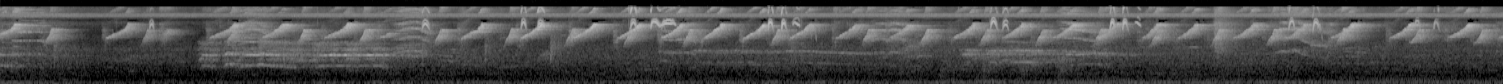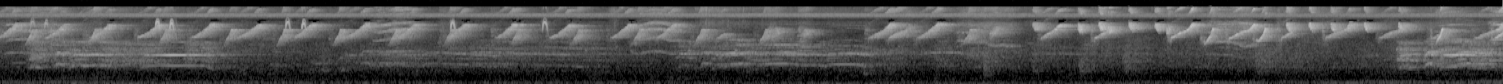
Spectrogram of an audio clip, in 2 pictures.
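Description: Forest birds chirping continuously: a fast, steady run of short, high-pitched chirps, with a lower call of about two seconds coming back every several seconds.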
